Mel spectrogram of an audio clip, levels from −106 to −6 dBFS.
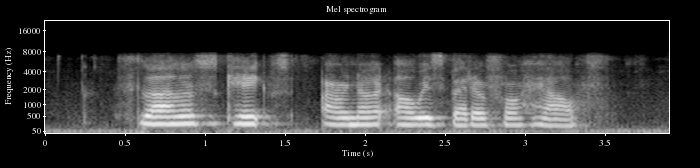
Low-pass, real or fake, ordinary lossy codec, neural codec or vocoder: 7.2 kHz; fake; Opus, 24 kbps; codec, 24 kHz, 3 kbps, HILCodec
